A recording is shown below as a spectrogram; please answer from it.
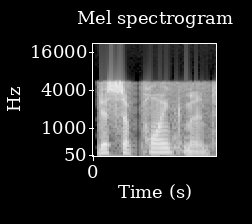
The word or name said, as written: disappointment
